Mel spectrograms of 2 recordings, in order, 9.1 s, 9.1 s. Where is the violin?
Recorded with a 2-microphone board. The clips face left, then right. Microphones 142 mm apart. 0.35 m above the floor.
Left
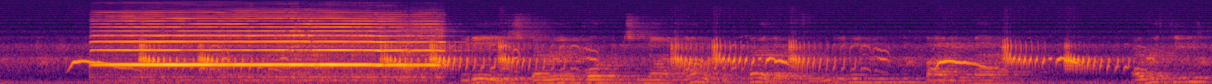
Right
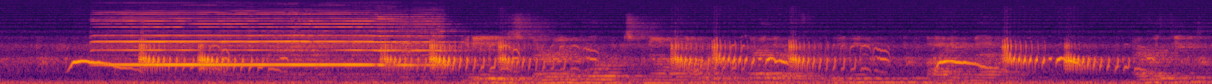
85° left, 0.5 m.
